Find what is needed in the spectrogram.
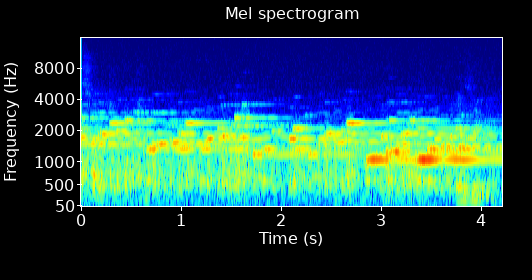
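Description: Grand piano playing a passage of notes that overlap and keep ringing under the sustain pedal, with one high note held out near the end.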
